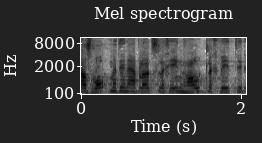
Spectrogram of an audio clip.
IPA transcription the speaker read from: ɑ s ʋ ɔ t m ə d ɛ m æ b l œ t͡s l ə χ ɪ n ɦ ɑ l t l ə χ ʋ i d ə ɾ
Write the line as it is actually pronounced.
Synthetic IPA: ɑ s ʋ ɔ t m ə d ɛ n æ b l œ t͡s l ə χ ɪ n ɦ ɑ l t l ə χ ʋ ɪ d ə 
